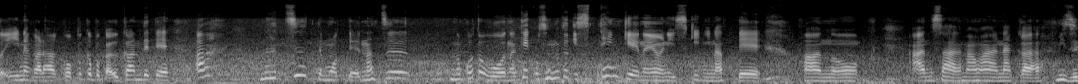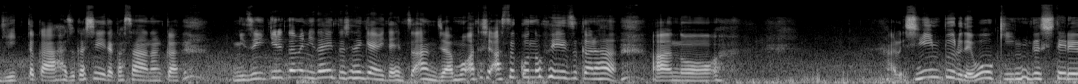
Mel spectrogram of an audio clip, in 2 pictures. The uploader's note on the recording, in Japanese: あつすぎて歩きながら話しながら溶けながら。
